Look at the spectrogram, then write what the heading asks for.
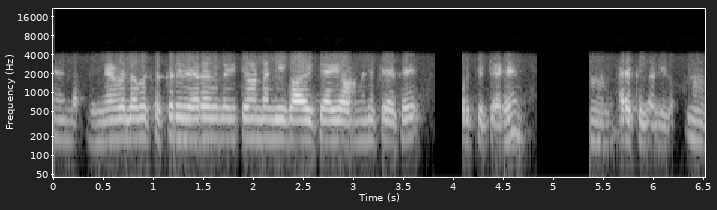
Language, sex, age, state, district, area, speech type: Malayalam, female, 45-60, Kerala, Kottayam, rural, conversation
